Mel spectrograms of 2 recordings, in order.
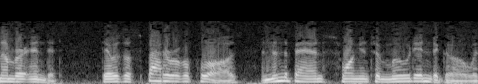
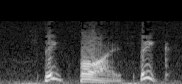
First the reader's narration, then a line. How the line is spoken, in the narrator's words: Harry Derwent cried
